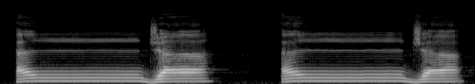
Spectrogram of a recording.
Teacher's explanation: لما نصل إلى جاء عندئذ نغلق المخرج وننطق الجيم المفتوحة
